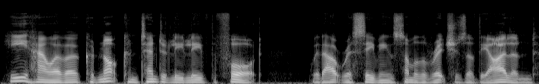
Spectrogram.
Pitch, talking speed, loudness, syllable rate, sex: 100 Hz, 190 wpm, -20 LUFS, 5.8 syllables/s, male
